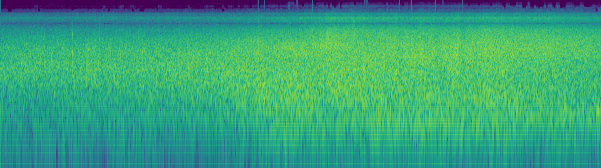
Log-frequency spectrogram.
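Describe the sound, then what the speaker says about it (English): Big sea waves breaking on the shore at Withernsea on England's east coast: a loud, continuous roar of surf that swells stronger partway through, with wind buffeting the microphone and no voices. "Some big waves coming in there."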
